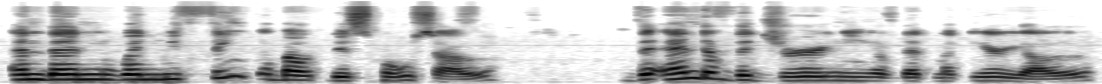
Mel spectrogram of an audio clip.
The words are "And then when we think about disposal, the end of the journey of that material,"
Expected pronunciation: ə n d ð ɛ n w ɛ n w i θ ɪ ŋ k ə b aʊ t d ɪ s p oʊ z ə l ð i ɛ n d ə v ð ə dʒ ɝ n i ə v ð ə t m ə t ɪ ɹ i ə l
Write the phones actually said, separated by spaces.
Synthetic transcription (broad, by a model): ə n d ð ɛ n w ɛ n w i θ ɪ ŋ k ə b aʊ t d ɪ s p oʊ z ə l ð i ɛ n d ə v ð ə dʒ ɝ n i ə v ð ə t m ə t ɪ ɹ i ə l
